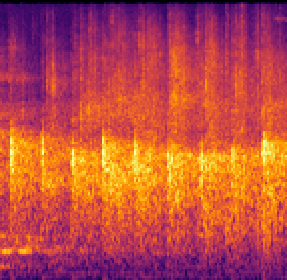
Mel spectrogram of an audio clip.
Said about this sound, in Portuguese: Dá para dar um amém aí, dar um aplauso a Jesus?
